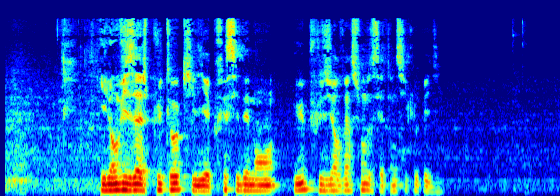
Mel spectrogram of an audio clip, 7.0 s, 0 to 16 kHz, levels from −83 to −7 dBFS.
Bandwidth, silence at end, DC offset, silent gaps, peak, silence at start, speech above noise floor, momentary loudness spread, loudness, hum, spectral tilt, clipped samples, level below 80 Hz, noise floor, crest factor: 11.5 kHz; 1.6 s; under 0.1%; none; 0 dBFS; 0.1 s; 42 dB; 25 LU; -18 LUFS; none; -5.5 dB/octave; under 0.1%; -52 dBFS; -59 dBFS; 20 dB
